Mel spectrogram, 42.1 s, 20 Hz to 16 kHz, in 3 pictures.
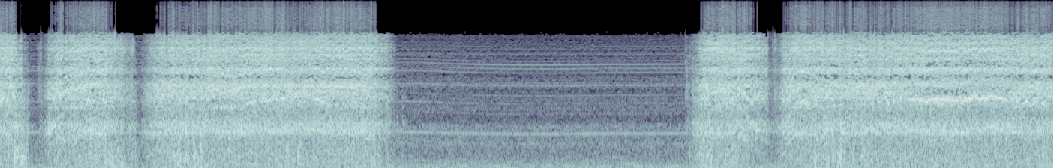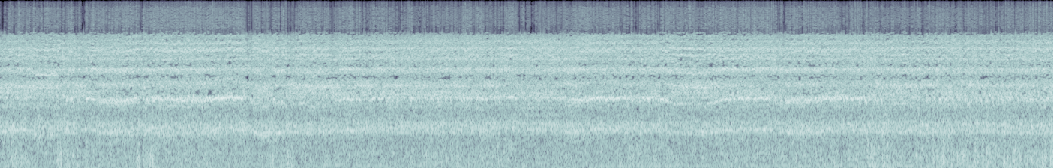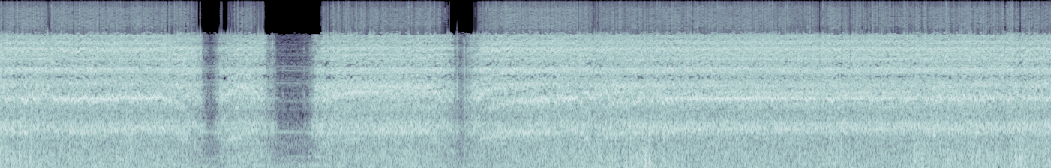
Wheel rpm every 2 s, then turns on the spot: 110, 170, 120, 0, 40, 150, 220, 220, 220, 230, 230, 220, 230, 230, 230, 110, 140, 170, 220, 230, 240.
none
